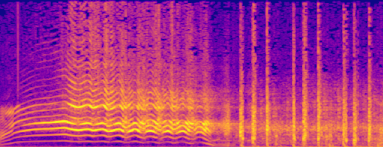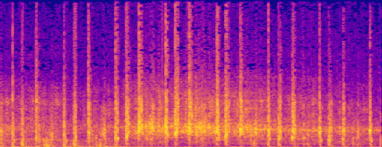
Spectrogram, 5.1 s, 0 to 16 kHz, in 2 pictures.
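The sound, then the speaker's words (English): A horse lets out a loud, wavering whinny, then rapid hoofbeats gallop in a steady drumming rhythm, with no voices, played from the front end of a car on the outer drive in Chicago at 7 o'clock in the morning. “So I picked up the microphone, gave him the sound of a horse braying and galloping out of the front end of the car.”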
